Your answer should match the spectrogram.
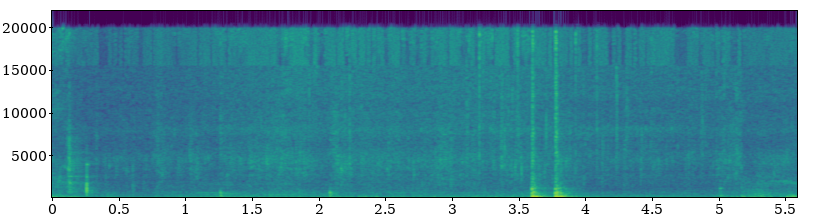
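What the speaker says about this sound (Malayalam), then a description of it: "ഉള്ളി വഴണ്ട് നമുക്കിനി മല്ലിപ്പൊടിയും കുരുമുളകുപൊടിയും ചേർക്കാവേ." Onions frying in a pan with coriander and pepper powder stirred in for a Kerala fish curry, a steady low sizzle with a couple of brief stirring scrapes near the end.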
